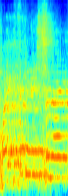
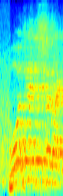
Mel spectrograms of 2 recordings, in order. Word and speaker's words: Hoysaleshwara: Now, this is the Hoysaleshwara temple found in Kannanur near Tiruchirappalli, which is now mispronounced as Bhojeshwara temple.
